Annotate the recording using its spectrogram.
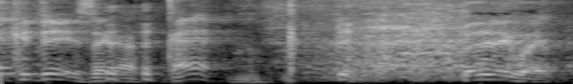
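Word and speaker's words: Cádiz: Cadiz is pronounced Cardiff, by the way. Cadiz. If you say Cardiff, you're much closer Cardiff. to the way the Spanish say it, as I've found out.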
